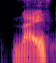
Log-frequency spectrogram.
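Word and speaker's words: knife: नाइफ में देखो last में एफ ई है, तो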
